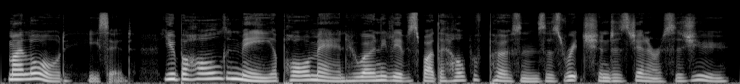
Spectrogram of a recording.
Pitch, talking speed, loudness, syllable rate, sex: 185 Hz, 210 wpm, -19 LUFS, 4.7 syllables/s, female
